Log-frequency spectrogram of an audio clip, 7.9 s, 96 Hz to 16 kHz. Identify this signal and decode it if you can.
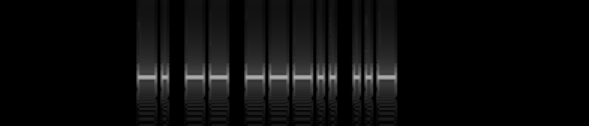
Morse code, heard as a keyed tone, about 15 wpm, 700 Hz. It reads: NM8U
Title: USA Call Signs - 4 Characters - Repeated 2x - 15wpm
